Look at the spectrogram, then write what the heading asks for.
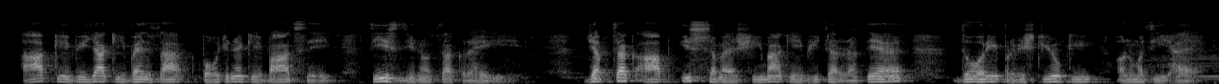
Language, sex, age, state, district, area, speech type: Hindi, male, 60+, Uttar Pradesh, Mau, rural, read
